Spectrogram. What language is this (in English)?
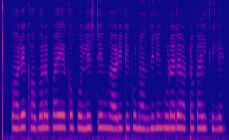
Odia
